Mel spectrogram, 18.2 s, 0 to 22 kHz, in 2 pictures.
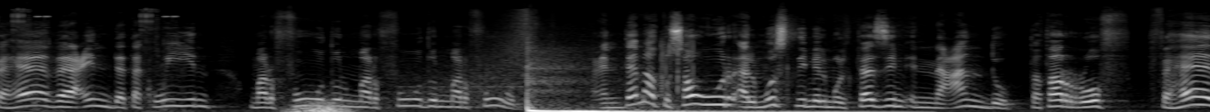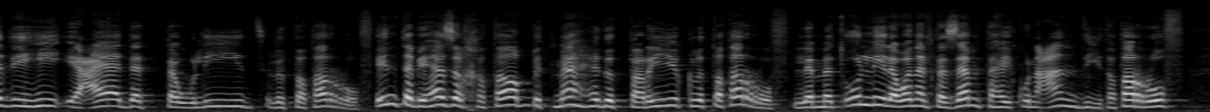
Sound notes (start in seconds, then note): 2.8 sound effects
